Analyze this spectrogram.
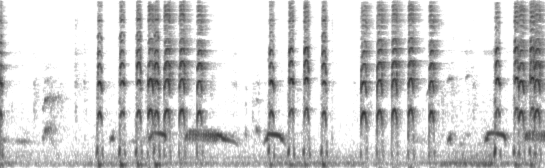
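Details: Decoy recording of swamphen in Vietnam: rhythmic series of rasping, honking notes mixed with soft, low, drawn-out mewing calls and brief pauses.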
